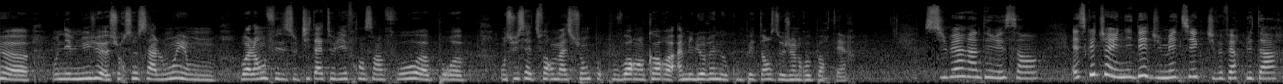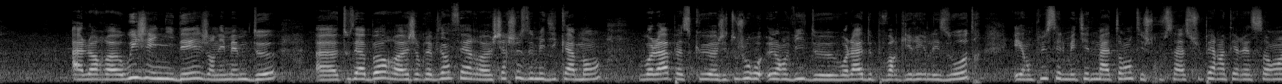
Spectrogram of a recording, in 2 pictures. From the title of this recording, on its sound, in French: Emission en direct du salon européen de l'éducation sur France Info !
